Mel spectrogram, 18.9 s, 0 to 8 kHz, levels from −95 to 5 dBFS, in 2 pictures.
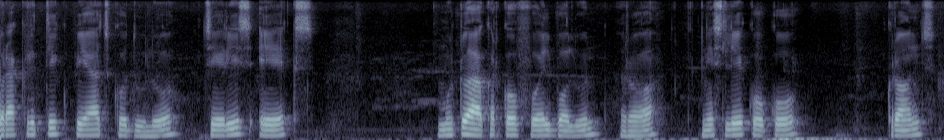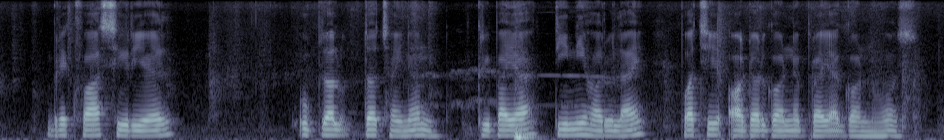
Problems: background sounds at intervals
